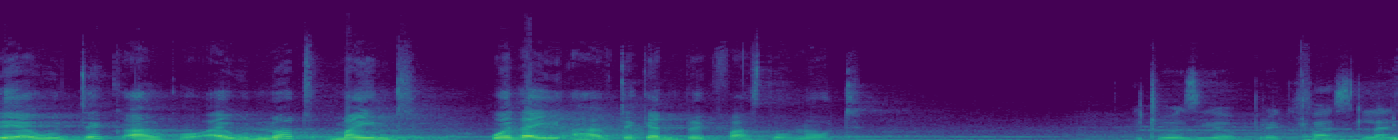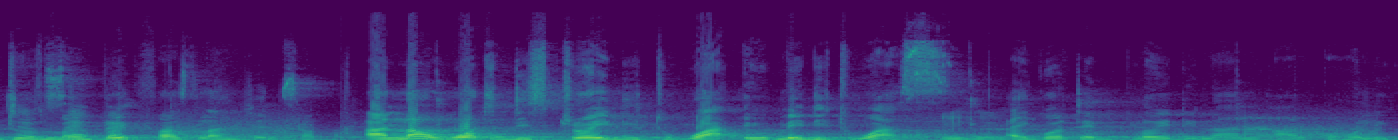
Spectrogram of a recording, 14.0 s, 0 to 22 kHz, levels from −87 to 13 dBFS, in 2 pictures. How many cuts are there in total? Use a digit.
1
